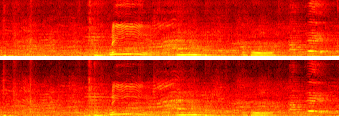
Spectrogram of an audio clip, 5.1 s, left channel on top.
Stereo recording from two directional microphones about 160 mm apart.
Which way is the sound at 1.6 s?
40° left (ahead or behind).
